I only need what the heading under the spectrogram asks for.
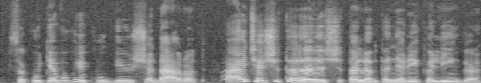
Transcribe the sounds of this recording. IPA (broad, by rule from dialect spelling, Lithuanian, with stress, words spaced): sɐˈkɐʊ tʲeːˈʋʊkɐɪ ˈkuː ɡʲɪ ˈjuːs t͡ʃʲɛ ˈdɑːroːt ˈɐɪ ˈt͡ʃʲɛ ˈʃʲɪtɐ ʃʲɪˈtɐ lʲɛnˈtɐ nʲɛrʲɛɪkɐˈlʲiːŋɡɐ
